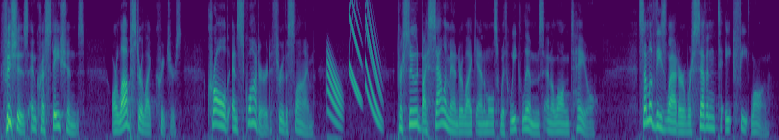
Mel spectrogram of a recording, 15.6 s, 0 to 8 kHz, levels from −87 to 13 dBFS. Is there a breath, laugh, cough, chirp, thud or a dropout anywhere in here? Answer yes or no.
yes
